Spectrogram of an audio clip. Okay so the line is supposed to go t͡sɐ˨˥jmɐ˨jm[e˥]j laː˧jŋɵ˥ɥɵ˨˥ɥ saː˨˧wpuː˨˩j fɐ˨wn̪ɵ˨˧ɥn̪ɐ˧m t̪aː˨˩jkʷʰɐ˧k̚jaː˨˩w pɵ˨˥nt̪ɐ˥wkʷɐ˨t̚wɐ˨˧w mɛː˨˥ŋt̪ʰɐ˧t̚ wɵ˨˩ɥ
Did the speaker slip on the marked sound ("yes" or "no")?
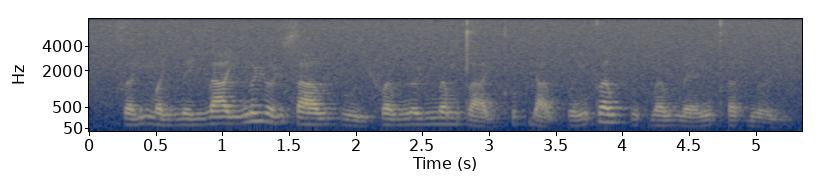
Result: yes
